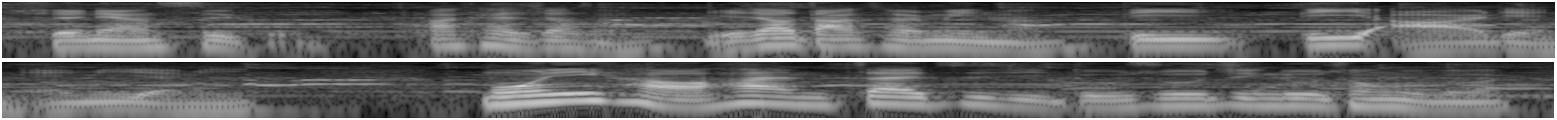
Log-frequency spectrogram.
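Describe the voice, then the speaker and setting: A young man with a Taiwanese Mandarin accent hosts a relaxed livestream. He reads viewer questions aloud and answers them in a joking, offhand way. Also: lowish voice, brisk, music in the background. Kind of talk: casual livestream chat.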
